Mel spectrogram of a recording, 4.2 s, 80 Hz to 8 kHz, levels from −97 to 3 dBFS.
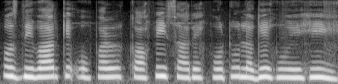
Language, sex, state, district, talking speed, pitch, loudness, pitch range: Hindi, female, Madhya Pradesh, Bhopal, 140 wpm, 260 Hz, -13 LUFS, 250-270 Hz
